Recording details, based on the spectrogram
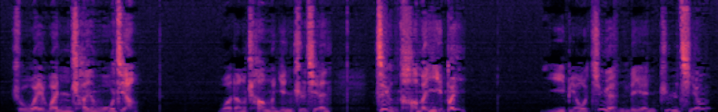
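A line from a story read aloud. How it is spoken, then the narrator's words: Tearful, loud proposal. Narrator (Chinese): 朱元璋已经是泪流满面的对着他的文臣武将，他大声的提议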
